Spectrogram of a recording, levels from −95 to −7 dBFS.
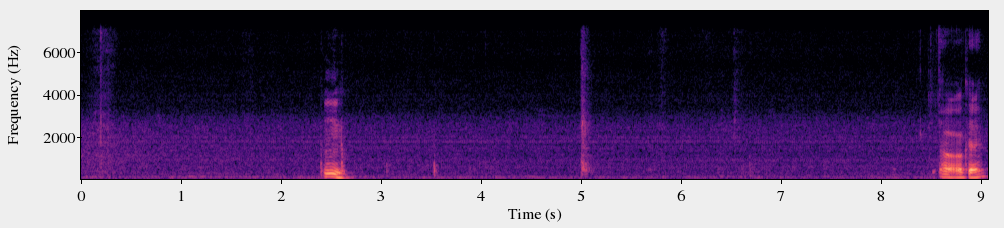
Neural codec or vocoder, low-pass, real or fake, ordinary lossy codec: none; 7.2 kHz; real; none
